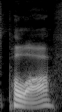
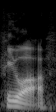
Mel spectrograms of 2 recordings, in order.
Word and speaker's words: pilaf: Wait, you say rice palaf? No. Is that how it's actually pronounced? It's pronounced pilaf.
